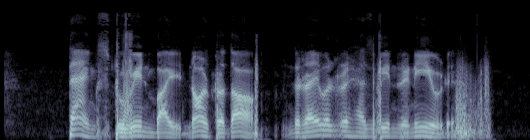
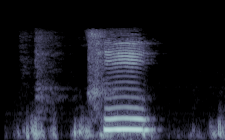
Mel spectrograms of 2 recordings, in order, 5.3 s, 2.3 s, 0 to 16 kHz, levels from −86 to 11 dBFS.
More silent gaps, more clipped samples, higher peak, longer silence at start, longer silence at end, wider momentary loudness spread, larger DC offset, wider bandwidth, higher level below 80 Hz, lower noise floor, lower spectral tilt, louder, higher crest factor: neither; neither; about the same, -2 dBFS vs -4 dBFS; first, 0.7 s vs 0.25 s; first, 0.4 s vs 0 s; second, 8 LU vs 22 LU; neither; first, 11 kHz vs 7.4 kHz; first, -40 dBFS vs -48 dBFS; first, -64 dBFS vs -46 dBFS; first, -7.5 dB/octave vs -5.5 dB/octave; second, -17 LUFS vs -14 LUFS; about the same, 16 dB vs 14 dB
